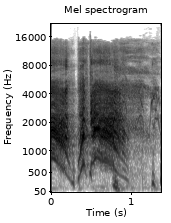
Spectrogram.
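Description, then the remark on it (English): Someone imitates an Orinoco macaw with a string of loud, raspy, harsh squawks, rising and falling in quick succession, with a short clipped squawk at the end. “The Orinoco macaws. Classic Orinoco McCaw.”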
